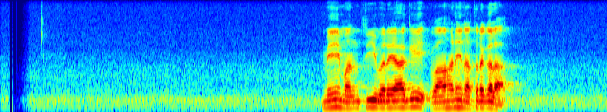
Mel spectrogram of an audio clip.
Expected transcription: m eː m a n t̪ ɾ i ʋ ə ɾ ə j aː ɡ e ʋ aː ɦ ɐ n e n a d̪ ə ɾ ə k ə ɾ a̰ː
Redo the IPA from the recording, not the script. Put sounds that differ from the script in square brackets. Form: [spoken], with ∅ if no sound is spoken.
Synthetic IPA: m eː m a n t̪ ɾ [iː] ʋ ə ɾ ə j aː ɡ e ʋ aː ɦ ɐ n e n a [t̪] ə ɾ ə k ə [l] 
